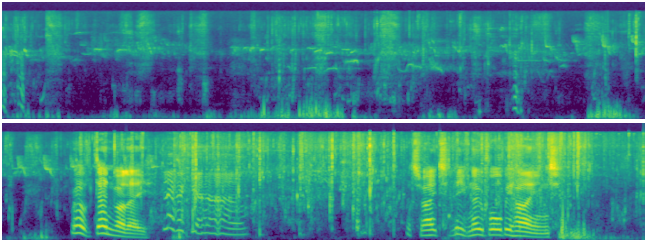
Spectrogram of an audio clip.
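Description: A dog paddles and splashes through water.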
